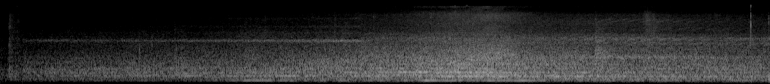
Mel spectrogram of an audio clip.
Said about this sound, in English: And dead on time. 6:37. Platform 9 for the 06:37 Southwest train service to Weymouth. Calling at Woking, Basingstoke.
